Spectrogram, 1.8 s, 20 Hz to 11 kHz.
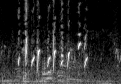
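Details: European goldfinch, Carduelis carduelis balcanica, in a 2017 competition recording: a brief, even run of about ten high, bright chirped notes delivered quickly in one phrase.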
